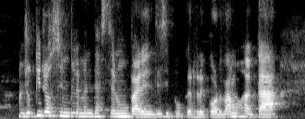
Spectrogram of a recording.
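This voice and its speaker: Fairly even intonation marks a woman speaking in a Rioplatense accent. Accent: Argentine Rioplatense Spanish. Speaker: journalist. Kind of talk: interview.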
